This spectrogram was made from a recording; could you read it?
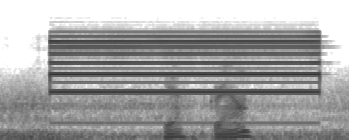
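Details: Power probe touched to a headlight high/low beam ground wire while chasing wiring faults: steady high electronic tone for about three seconds, confirming a good ground.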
